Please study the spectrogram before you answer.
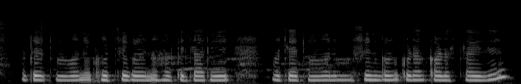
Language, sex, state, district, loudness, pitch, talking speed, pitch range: Kannada, female, Karnataka, Bijapur, -32 LUFS, 200 Hz, 105 wpm, 195-205 Hz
